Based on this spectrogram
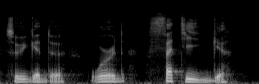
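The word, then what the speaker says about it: fatigue: uh so as we said here you should pronounce it g g okay so you get the word fatig fatig okay second possibility here you've got this accent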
